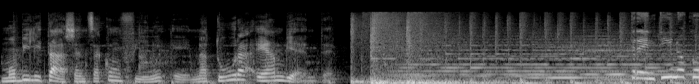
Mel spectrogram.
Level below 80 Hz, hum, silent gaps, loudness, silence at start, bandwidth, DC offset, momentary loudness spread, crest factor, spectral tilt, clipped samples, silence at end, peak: -26 dBFS; none; none; -21 LUFS; 0 s; 12.5 kHz; under 0.1%; 9 LU; 18 dB; -5.5 dB/octave; under 0.1%; 0 s; -2 dBFS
